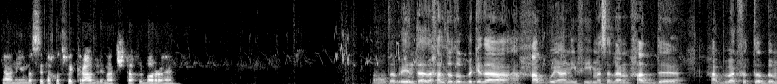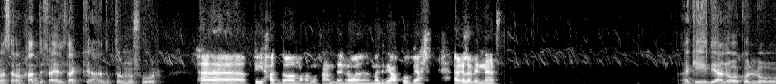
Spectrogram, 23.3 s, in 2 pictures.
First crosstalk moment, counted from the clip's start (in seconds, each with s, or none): none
